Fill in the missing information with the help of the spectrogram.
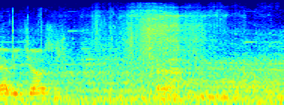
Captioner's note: grunts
